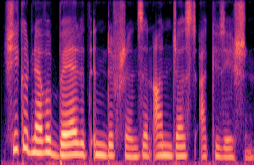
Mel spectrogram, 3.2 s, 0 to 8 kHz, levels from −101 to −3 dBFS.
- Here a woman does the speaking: Yes, female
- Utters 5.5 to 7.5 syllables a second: Yes, 5.9 syllables/s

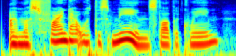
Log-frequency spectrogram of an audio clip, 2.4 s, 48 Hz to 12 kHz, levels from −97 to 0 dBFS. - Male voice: No, female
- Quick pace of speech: Yes, fast, 255 wpm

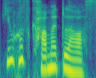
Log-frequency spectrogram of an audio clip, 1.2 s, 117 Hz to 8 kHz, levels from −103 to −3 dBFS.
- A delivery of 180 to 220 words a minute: No, fast, 250 wpm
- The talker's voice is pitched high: Yes, high, 215 Hz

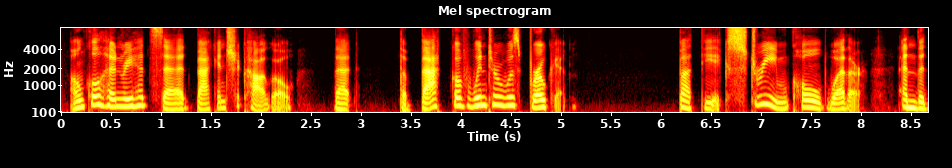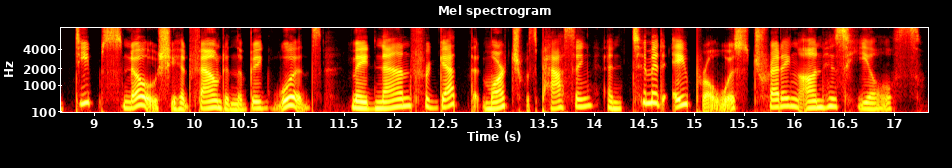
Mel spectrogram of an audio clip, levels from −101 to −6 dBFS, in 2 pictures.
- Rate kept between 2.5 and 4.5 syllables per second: Yes, 4.2 syllables/s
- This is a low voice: No, high, 200 Hz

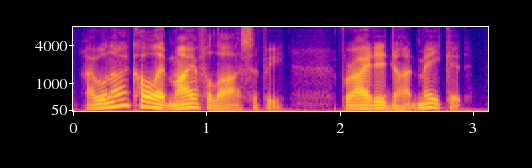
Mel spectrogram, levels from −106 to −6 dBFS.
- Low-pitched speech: Yes, low, 125 Hz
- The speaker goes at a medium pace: No, fast, 250 wpm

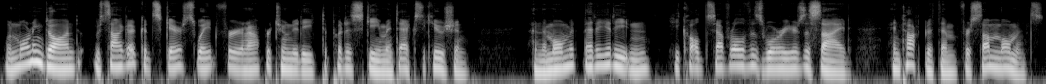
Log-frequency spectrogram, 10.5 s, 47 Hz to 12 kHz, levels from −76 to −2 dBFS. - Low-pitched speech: Yes, low, 130 Hz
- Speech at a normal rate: No, fast, 210 wpm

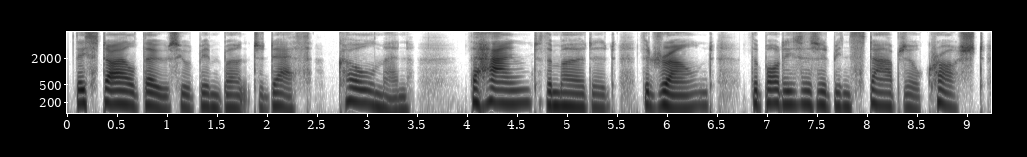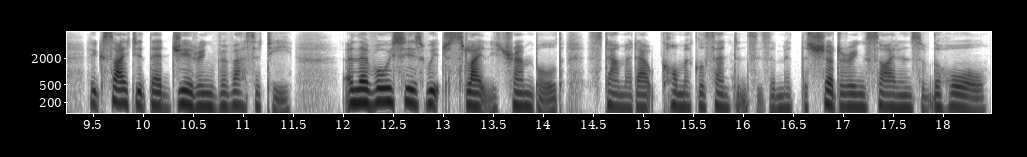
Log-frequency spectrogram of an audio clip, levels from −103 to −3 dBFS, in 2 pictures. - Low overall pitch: No, medium, 160 Hz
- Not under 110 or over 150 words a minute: Yes, average, 145 wpm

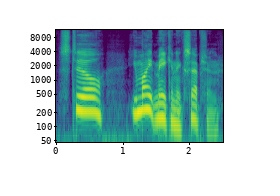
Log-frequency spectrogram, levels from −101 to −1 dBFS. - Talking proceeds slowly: No, average, 145 wpm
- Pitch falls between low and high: Yes, medium, 160 Hz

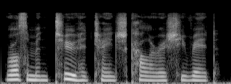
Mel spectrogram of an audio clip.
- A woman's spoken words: Yes, female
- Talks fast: Yes, fast, 210 wpm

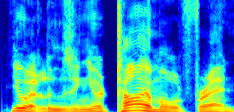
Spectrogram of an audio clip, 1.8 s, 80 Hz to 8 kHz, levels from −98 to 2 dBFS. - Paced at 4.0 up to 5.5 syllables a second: Yes, 5.4 syllables/s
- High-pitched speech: No, low, 135 Hz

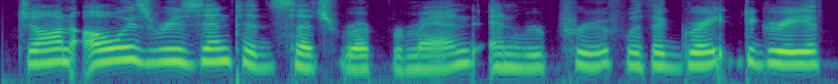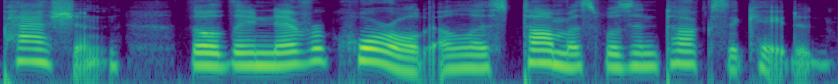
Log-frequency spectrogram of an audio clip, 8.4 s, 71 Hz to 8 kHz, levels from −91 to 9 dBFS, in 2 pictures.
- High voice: Yes, high, 215 Hz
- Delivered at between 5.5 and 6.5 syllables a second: No, 4.9 syllables/s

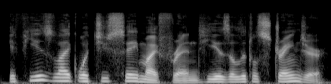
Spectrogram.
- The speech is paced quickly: Yes, fast, 255 wpm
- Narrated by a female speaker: No, male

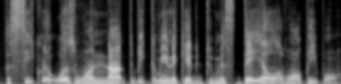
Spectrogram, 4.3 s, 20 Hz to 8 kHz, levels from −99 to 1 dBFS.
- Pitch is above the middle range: No, medium, 150 Hz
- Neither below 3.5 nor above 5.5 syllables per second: Yes, 5.1 syllables/s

